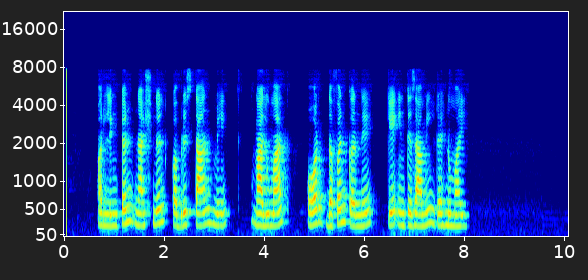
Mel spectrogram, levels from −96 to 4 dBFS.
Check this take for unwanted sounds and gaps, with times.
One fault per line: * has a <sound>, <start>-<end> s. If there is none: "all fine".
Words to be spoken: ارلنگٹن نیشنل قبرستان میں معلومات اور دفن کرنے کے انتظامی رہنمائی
all fine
